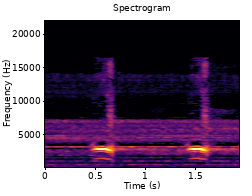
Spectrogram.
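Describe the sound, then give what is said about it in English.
Two short, sharp calls from a superb bird of paradise calling for a mate ring out about a second apart, each a brief high-pitched burst over a quiet, steady background hum, with no voices. “A superb bird of paradise calls for a mate.”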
